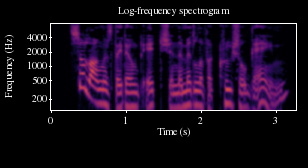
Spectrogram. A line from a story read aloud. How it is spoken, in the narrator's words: Bryn told him dryly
